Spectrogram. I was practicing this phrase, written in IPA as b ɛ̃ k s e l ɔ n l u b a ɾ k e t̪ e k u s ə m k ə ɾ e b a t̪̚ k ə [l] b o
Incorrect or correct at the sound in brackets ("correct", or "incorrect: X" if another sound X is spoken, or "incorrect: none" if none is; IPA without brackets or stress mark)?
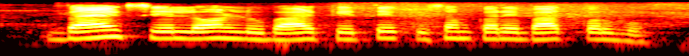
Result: incorrect: ɾ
